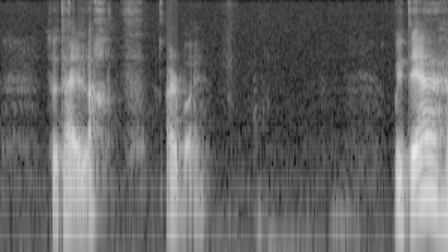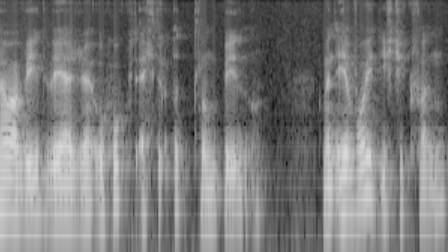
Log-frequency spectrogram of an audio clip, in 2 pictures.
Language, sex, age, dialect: Faroese, male, 15-35, Norðurstreymoy/Eysturoy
